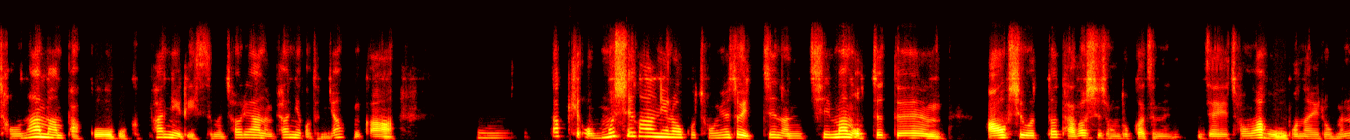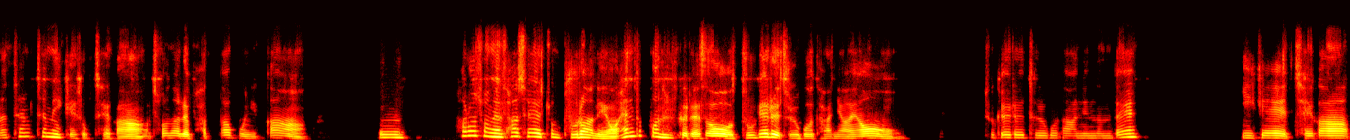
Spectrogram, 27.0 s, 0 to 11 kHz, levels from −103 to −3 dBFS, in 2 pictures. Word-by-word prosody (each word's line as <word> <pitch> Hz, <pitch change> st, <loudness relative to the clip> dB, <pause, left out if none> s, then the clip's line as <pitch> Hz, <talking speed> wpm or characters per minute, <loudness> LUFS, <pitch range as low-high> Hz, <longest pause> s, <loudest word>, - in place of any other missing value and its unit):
전화만 205 Hz, +5 st, +3 dB
받고 145 Hz, 0 st, -2 dB
뭐 -, -, -10 dB
급한 230 Hz, -, -6 dB
일이 140 Hz, -, -4 dB
있으면 140 Hz, +2 st, -15 dB
처리하는 205 Hz, -3 st, -5 dB
편이거든요. 210 Hz, -, -8 dB
그러니까 150 Hz, -2 st, -3 dB, 0.8 s
어 190 Hz, -1 st, -18 dB, 0.4 s
딱히 310 Hz, -2 st, -6 dB
업무 205 Hz, -, 0 dB
시간이라고 270 Hz, -9 st, +2 dB
정해져 205 Hz, -, -3 dB
있진 220 Hz, -, -2 dB
않지만 225 Hz, +9 st, +1 dB
어쨌든 185 Hz, -5 st, -2 dB, 0.4 s
9:00 205 Hz, +3 st, +4 dB
부터 200 Hz, +4 st, -2 dB
5:00 190 Hz, -1 st, -3 dB
정도까지는 160 Hz, -, -10 dB, 0.2 s
인제 160 Hz, -1 st, -8 dB
전화가 185 Hz, +5 st, +1 dB
오거나 150 Hz, +3 st, -4 dB
이러면은 155 Hz, +7 st, -14 dB
틈틈이 290 Hz, -4 st, -2 dB
계속 155 Hz, -9 st, -12 dB
제가 140 Hz, +2 st, 0 dB
전화를 180 Hz, -3 st, -1 dB
받다 205 Hz, 0 st, -8 dB
보니까 165 Hz, -2 st, -6 dB, 0.7 s
어 225 Hz, -, -2 dB, 0.7 s
하루 360 Hz, +1 st, 0 dB
종일 305 Hz, -6 st, +6 dB
사실 290 Hz, 0 st, +2 dB
좀 245 Hz, -3 st, -5 dB
불안해요. 200 Hz, -11 st, +4 dB
핸드폰을 285 Hz, -, +2 dB
그래서 170 Hz, -1 st, +6 dB
2 200 Hz, +1 st, -5 dB
개를 255 Hz, -4 st, +9 dB
들고 155 Hz, +1 st, -5 dB
다녀요. 155 Hz, +1 st, -1 dB, 0.8 s
2 215 Hz, -, -20 dB
개를 215 Hz, 0 st, -5 dB
들고 190 Hz, -1 st, -14 dB
다니는데 175 Hz, +7 st, -5 dB, 1.1 s
이게 185 Hz, -1 st, -2 dB
제가 180 Hz, 0 st, +2 dB
185 Hz, 265 characters per minute, -26 LUFS, 160-225 Hz, 1.1 s, 개를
